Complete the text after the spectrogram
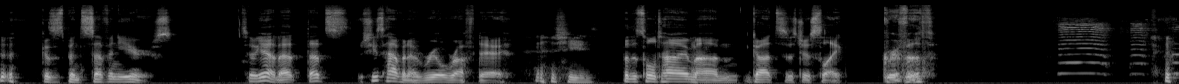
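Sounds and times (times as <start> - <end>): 
speech: 0.0 - 1.8, 2.4 - 9.4
dog squeaking a squeaky toy: 10.5 - 11.7.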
